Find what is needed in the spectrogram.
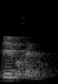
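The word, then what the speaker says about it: debriñ: Je pense que oui, puisque comme le verbe manger, devren, ça s'écrit debrin, mais ça se prononce en le tilde debren.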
